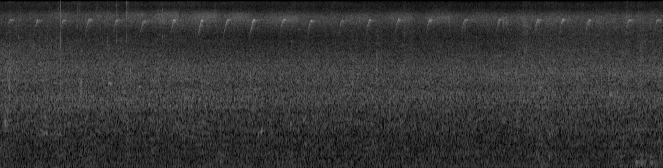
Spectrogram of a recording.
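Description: Steady outdoor background noise with a short, high, falling chirp repeating about twice a second, like a calling insect or bird. There is a brief low thump near the end.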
